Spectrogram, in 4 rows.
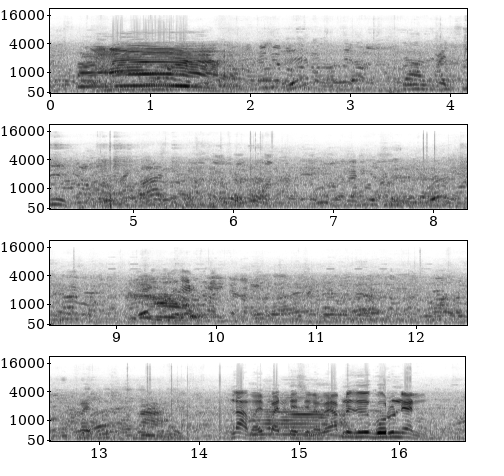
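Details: At a Khulna sale of Sahiwal bull calves on 7 January, loud bellowing moos break out at the start, in the middle and near the end. Busy market chatter and people's voices fill the gaps.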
